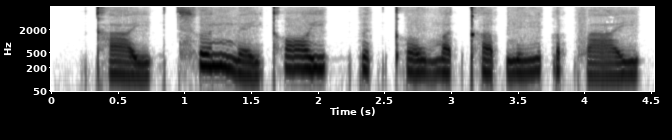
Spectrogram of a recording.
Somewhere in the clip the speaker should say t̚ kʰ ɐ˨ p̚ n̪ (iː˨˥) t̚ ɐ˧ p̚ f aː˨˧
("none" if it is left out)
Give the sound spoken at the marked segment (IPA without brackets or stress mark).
iː˨˥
